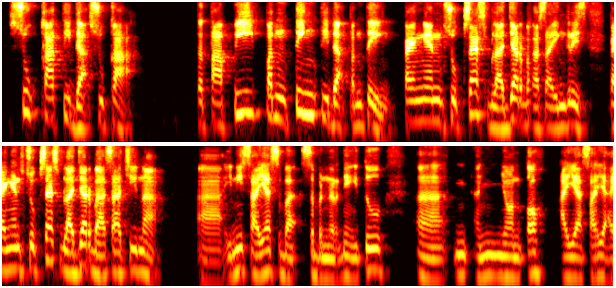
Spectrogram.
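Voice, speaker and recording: A middle-aged man giving a motivational talk online, answering questions and acting out little scenes for his audience. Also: mid-range voice. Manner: animated storyteller who acts out scenes. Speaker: motivational speaker.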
